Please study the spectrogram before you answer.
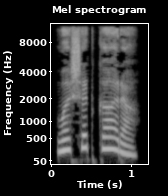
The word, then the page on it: ವಷಟ್ಕಾರ: vaṣaṭkāra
